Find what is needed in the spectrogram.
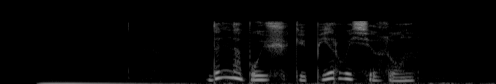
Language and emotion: Russian, neutral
